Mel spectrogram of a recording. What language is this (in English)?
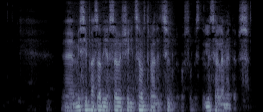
Georgian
